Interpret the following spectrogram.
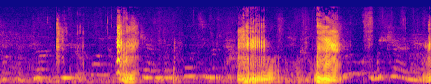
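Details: Small mixed-breed dog, about five and a half years old and possibly Chihuahua, Pug, Min-pin or Jack Russell, grumbling with low, drawn-out growls during play as her foot is toyed with; harsh snapping bursts cut in.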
